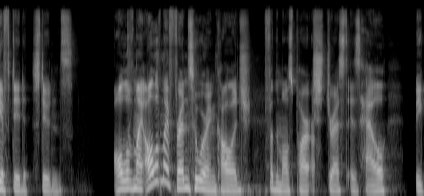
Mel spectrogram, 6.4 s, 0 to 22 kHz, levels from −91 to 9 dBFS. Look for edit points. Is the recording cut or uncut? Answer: cut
